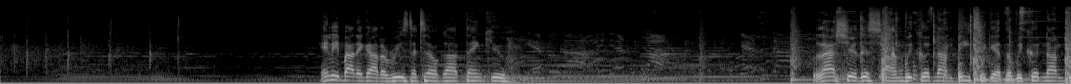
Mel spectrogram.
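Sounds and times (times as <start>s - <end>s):
crowd audience clapping hands: 0.0s - 2.0s, 7.9s - 10.6s
speech: 3.2s - 5.4s, 8.2s - 10.6s.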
